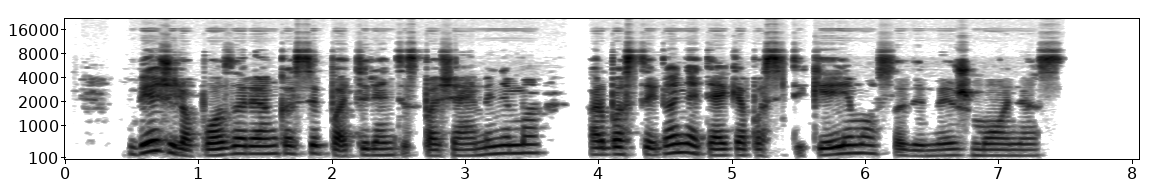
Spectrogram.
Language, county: Lithuanian, Šiauliai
